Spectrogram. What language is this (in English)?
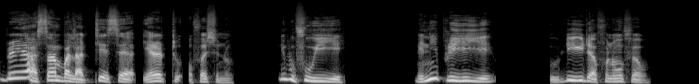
Akan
